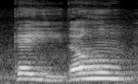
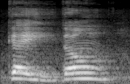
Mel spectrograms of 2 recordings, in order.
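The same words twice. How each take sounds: The two takes are said the same way.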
